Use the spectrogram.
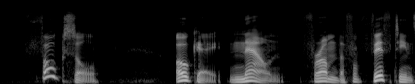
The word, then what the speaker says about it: forecastle: This pronunciation is forecastle. Forecastle? You could say forecastle. Oh, yes, forecastle, because you can spell it F-O''C''SLE, because we couldn't say forecastle. We had to shrink it down to forecastle.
